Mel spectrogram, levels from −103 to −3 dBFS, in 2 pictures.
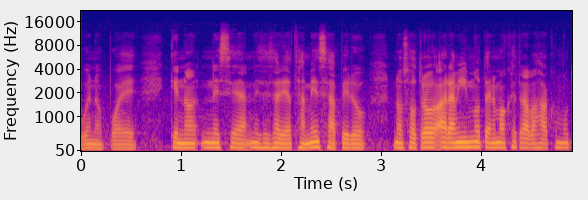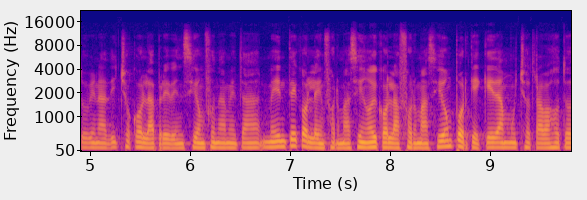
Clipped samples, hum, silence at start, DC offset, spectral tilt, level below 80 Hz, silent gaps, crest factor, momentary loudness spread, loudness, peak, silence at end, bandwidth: under 0.1%; none; 0 s; under 0.1%; -6.5 dB/octave; -60 dBFS; none; 16 dB; 7 LU; -29 LUFS; -12 dBFS; 0 s; 12.5 kHz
